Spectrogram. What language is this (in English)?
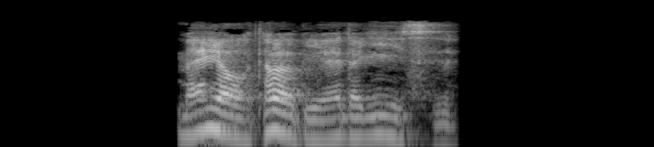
Chinese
